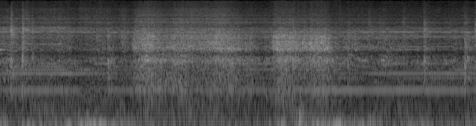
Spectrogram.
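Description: An engine running steadily, with two loud bursts of hissing, about two and four seconds in.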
